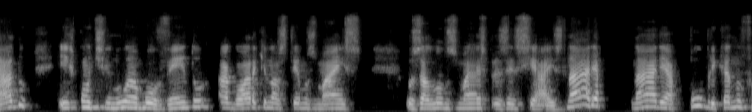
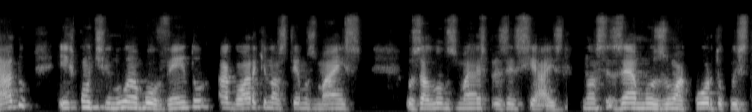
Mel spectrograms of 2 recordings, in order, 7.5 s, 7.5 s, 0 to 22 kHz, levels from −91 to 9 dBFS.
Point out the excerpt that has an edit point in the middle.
second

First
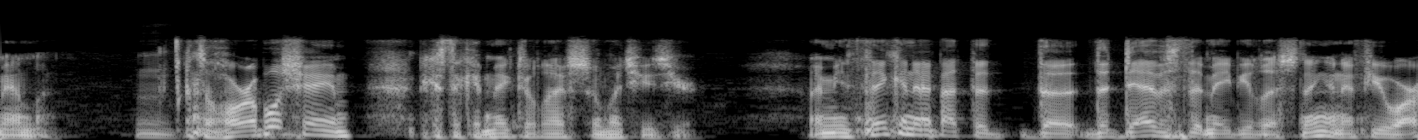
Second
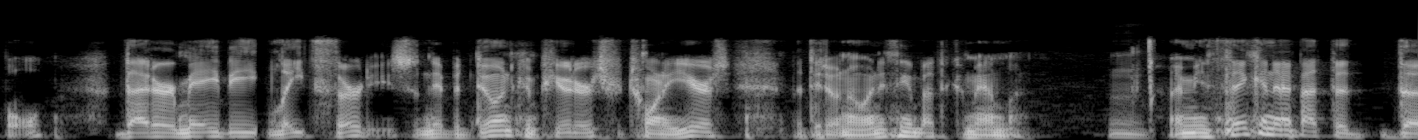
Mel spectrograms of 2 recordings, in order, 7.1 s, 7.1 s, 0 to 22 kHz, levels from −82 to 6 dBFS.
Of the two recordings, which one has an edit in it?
second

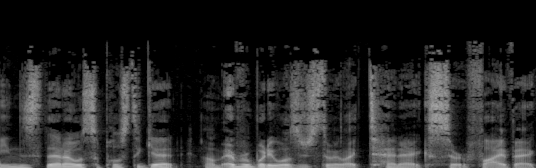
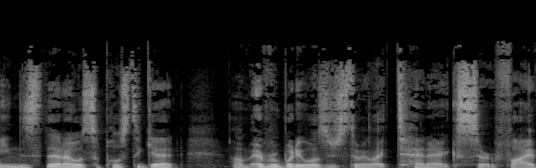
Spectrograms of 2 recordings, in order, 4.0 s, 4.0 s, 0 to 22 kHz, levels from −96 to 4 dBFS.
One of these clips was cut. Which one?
first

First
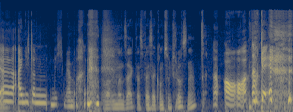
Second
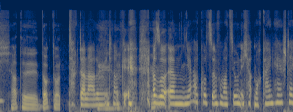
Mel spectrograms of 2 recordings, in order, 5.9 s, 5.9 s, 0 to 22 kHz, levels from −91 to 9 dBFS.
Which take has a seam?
second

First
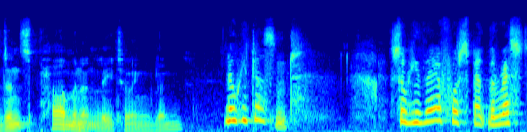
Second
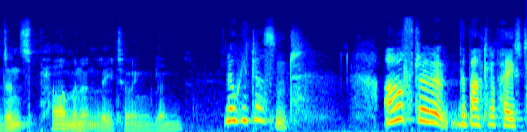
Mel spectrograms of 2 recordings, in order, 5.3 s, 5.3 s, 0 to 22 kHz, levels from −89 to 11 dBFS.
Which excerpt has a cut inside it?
first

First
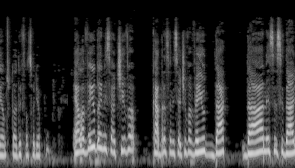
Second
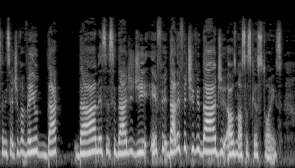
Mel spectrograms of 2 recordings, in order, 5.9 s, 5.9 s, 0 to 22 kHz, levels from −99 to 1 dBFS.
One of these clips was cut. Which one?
first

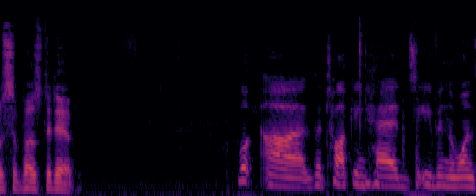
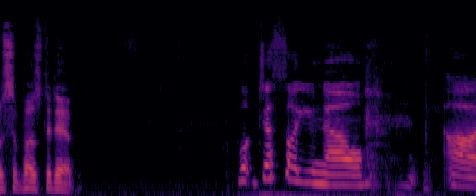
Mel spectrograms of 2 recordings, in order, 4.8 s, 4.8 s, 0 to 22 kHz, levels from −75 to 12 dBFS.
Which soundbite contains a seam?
first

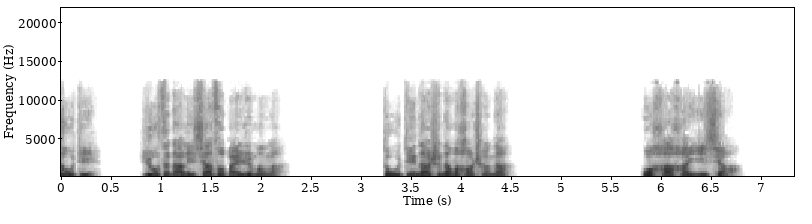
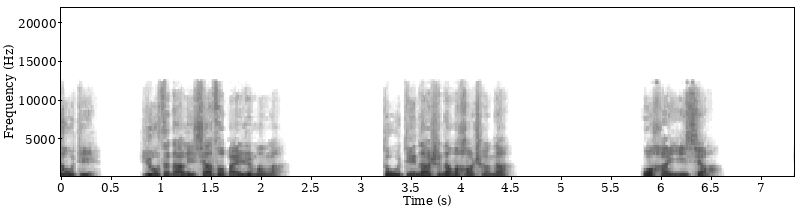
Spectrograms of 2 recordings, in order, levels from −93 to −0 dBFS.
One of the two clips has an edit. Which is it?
second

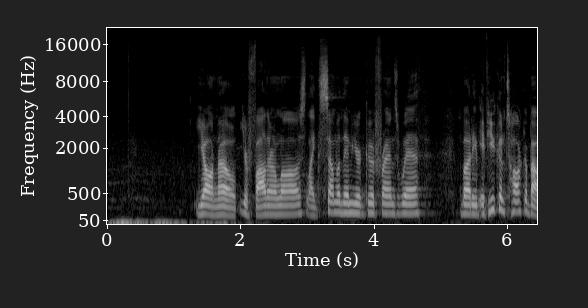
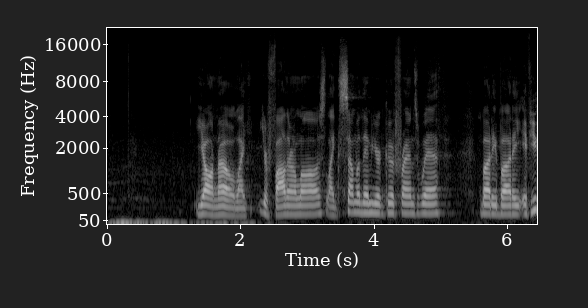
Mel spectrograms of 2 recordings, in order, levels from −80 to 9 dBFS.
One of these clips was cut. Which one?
first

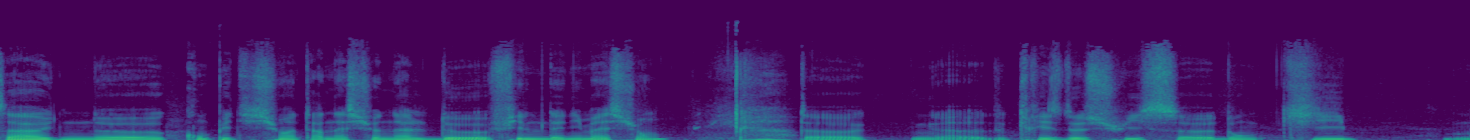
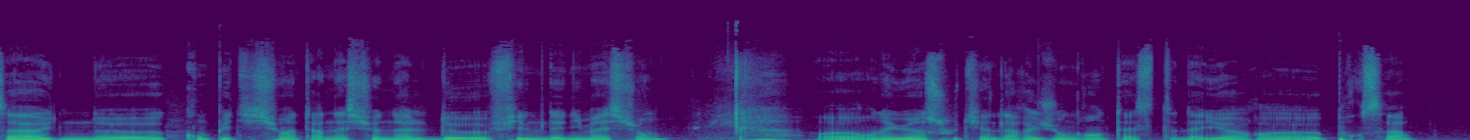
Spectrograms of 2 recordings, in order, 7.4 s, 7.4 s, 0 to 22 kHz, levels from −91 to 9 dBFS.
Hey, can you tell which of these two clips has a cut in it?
first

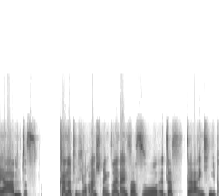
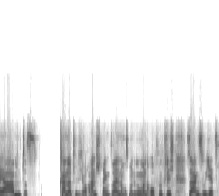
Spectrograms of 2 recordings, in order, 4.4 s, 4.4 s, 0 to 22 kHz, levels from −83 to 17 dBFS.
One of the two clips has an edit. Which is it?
first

